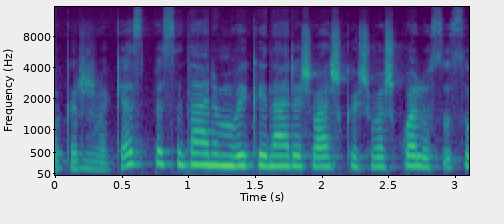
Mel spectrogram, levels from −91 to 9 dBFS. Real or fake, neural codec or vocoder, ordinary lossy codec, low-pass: real; none; Opus, 32 kbps; 14.4 kHz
